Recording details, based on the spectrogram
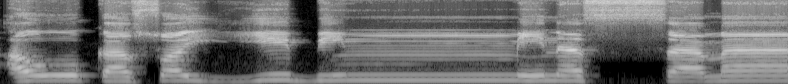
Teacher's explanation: ادغام بھی ہوگا یعنی تنوین کا میم میں ادغام ہو جائے گا، اور اسی طرح یہاں جو آواز نکلے گی وہ ناک کے ذریعے سے نکلے گی۔ او کصیب، او کصیب من السماء، اس طرح نہیں پڑھیں گے بلکہ او کصیب من السماء۔ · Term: ادغام مع الغنہ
